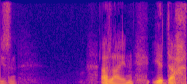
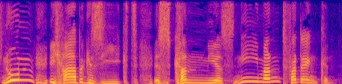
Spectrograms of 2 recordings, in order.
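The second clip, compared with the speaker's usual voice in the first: high, loud crowing snake; gleeful triumph; 14 semitones higher, 8 dB louder than usual. A narrator's reading. The delighted snake gloats to the man, high and loud. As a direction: crow over the win. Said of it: "Da freute die Schlange sich höchlich".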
